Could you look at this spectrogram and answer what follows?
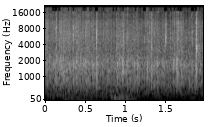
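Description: An audience at a Ceph storage conference keynote applauds with a steady, even wash of many hands, moderately loud throughout.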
